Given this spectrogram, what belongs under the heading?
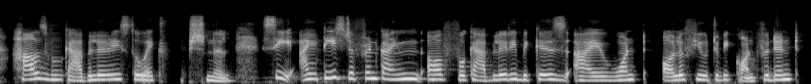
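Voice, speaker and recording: A woman's voice: mid-range voice, dry recording. Chatty Indian woman answering viewers live. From central India. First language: Punjabi. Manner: chatty, answers viewers' comments with frequent fillers and laughs. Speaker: host and soft skills trainer. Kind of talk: live stream Q&A.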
